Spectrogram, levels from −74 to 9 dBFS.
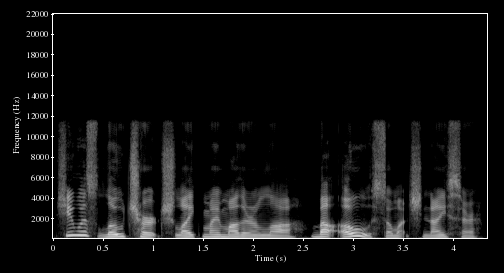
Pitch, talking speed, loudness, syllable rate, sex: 210 Hz, 195 wpm, -17 LUFS, 3.9 syllables/s, female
